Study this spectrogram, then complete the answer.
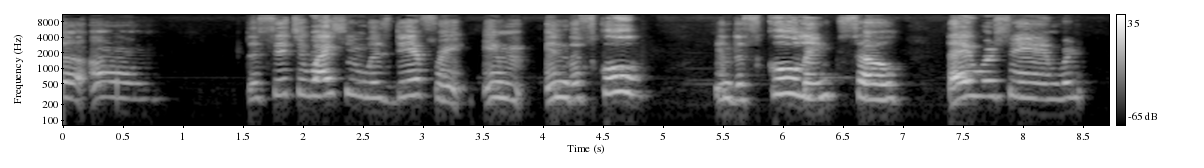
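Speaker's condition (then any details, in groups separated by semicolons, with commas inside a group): Cerebral palsy; quadriplegic type, all four limbs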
